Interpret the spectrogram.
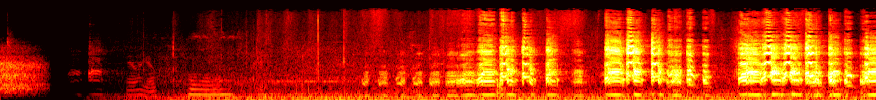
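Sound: geese honking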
